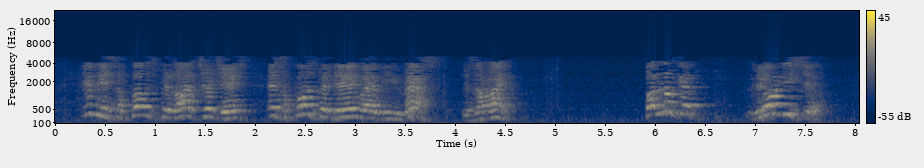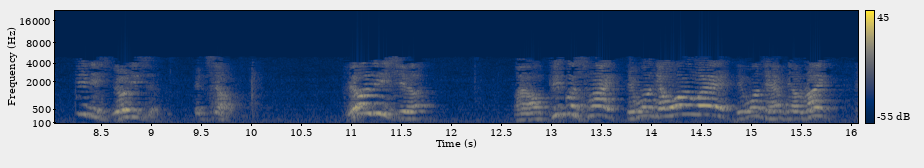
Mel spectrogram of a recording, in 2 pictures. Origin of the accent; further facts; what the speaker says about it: Singapore; Whether you are Indian or not, as long as we are Singaporean, there is a certain way, a certain accent that we you know, you understand what I'm saying, right? So we speak in Singlish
